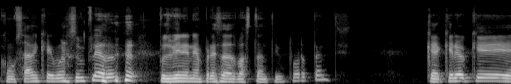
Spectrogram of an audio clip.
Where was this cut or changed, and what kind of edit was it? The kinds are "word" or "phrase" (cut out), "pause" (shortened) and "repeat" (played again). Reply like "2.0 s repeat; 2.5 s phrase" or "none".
none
